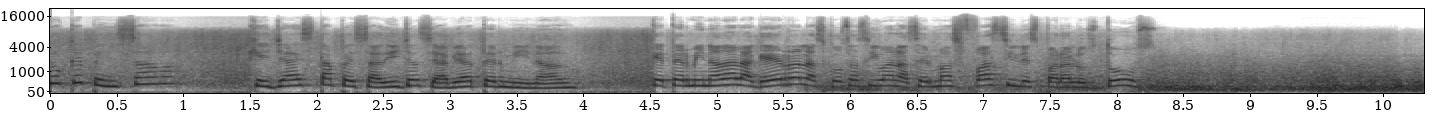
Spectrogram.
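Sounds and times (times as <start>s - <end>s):
heavy rain: 0.0s - 10.3s
speech: 0.1s - 8.6s
thunder rumbling during a rainstorm: 4.3s - 10.3s.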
